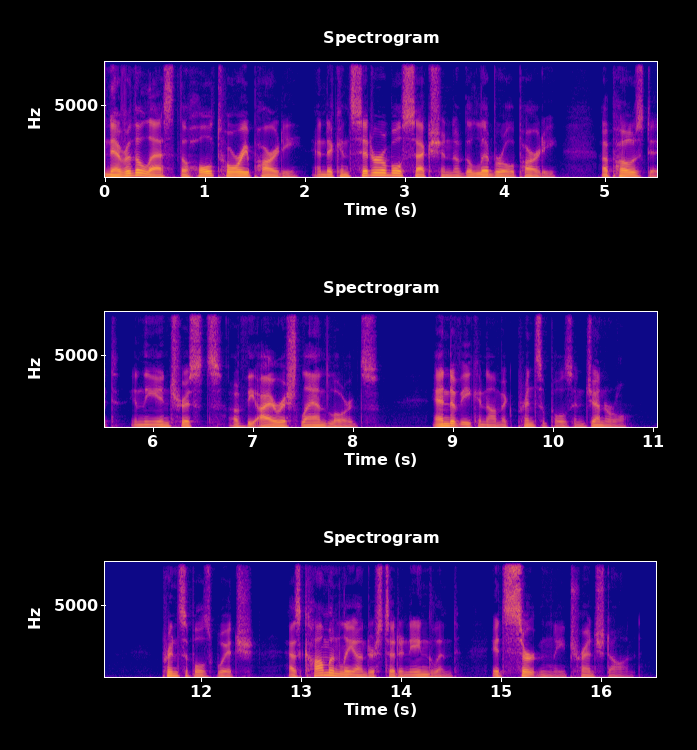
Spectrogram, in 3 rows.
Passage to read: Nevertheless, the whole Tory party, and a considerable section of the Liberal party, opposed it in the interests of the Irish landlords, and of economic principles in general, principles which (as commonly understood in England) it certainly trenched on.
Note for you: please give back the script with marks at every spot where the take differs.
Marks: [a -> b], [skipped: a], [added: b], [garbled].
Nevertheless, the whole Tory party, and a considerable section of the Liberal party, opposed it in the interests of the Irish landlords, and of economic principles in general, principles which (as commonly understood in England) it certainly trenched on.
